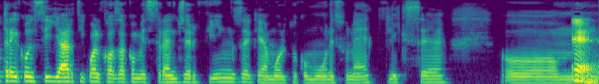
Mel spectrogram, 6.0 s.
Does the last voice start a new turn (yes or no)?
yes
